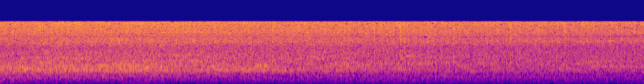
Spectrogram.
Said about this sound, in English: Another big thanksgiving clap offering, everyone.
